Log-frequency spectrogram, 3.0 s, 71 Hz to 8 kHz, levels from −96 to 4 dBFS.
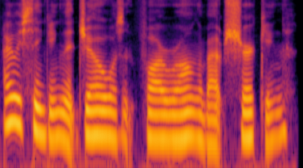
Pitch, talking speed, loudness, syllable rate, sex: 175 Hz, 195 wpm, -15 LUFS, 4.6 syllables/s, female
